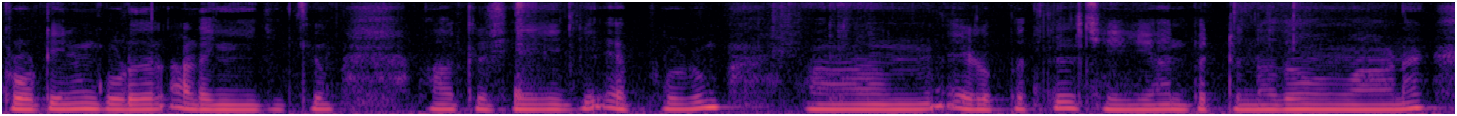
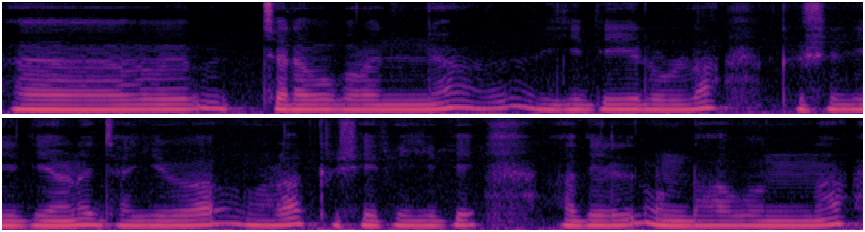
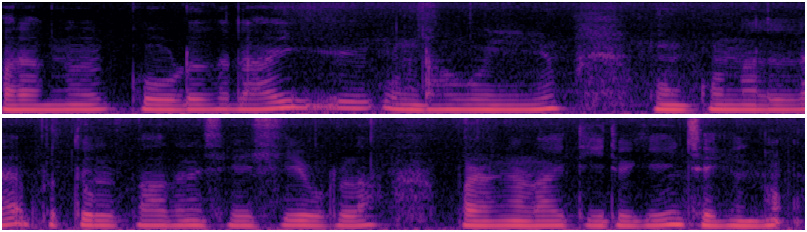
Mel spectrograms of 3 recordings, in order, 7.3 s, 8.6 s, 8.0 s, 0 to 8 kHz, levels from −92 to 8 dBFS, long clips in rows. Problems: background sounds at intervals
